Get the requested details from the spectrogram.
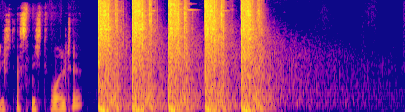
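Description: Rifle shots fire in a quick burst and echo away.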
